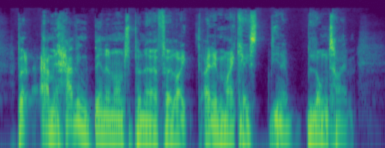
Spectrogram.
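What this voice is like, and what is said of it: British accent. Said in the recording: “originally a UK series that they sort of brought over here as they did with me, obviously, as you can tell from the accent”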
